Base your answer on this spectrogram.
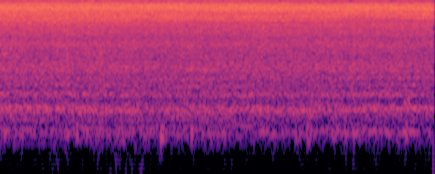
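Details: Fanning Japanese honey bees on a hot day give an unbroken low hum with a slight flutter. A steady high hiss runs throughout.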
